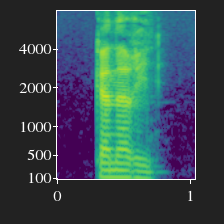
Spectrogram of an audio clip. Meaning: Canary Islands (an archipelago and autonomous community of Spain, off the coast of northwestern Africa, near Morocco)
- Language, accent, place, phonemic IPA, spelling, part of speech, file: French, France, Lyon, /ka.na.ʁi/, Canaries, proper noun, LL-Q150 (fra)-Canaries.wav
